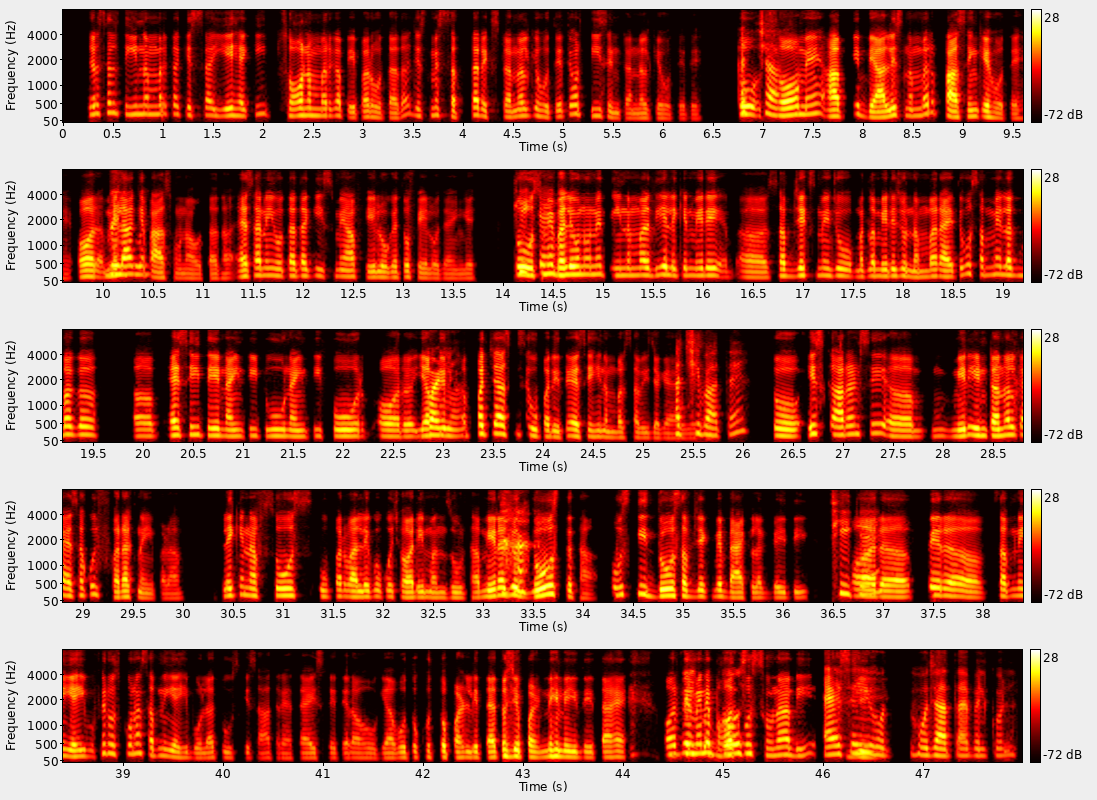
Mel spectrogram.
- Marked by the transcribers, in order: in English: "एक्सटर्नल"; in English: "इंटरनल"; in English: "पासिंग"; in English: "सब्जेक्ट्स"; in English: "नाइंटी टू नाइंटी फ़ॉर"; in English: "इंटरनल"; chuckle; in English: "सब्जेक्ट"; in English: "बैक"; laughing while speaking: "तुझे पढ़ने"
- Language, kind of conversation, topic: Hindi, podcast, आपकी पढ़ाई की सबसे यादगार कहानी क्या है?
